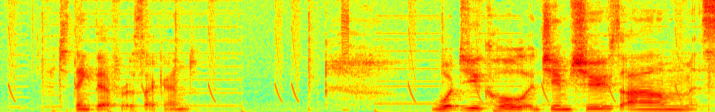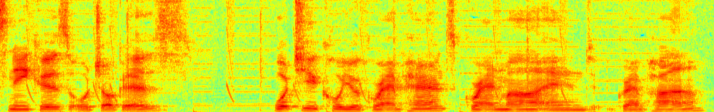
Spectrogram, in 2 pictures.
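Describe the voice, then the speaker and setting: A young Australian man from Southeast Queensland talks casually to the camera in a vlog monologue. His medium-pitched voice sounds offhand and relaxed, with frequent ums.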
